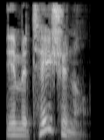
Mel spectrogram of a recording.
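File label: "imitational", British English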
